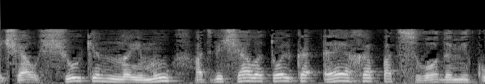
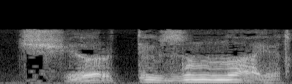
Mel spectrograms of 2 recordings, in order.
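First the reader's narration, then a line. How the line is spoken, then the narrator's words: Grumbling. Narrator (Russian): ворчал Щукин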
